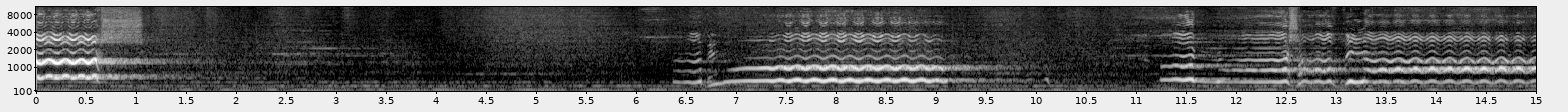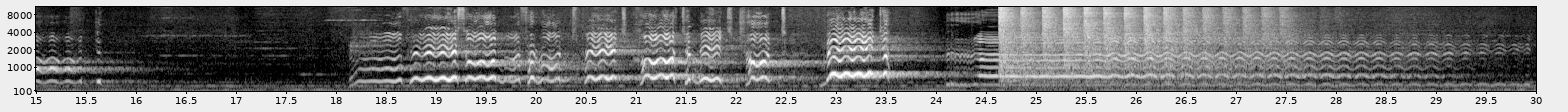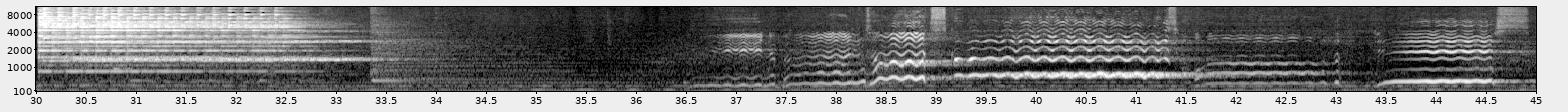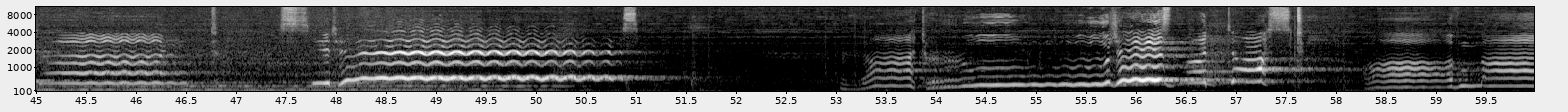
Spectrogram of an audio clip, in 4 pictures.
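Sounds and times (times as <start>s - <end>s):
operatic soprano singing: 0.0s - 1.6s, 6.3s - 10.2s, 11.1s - 16.1s, 18.1s - 30.0s, 36.5s - 51.2s, 53.1s - 59.9s
low sustained drone: 0.0s - 48.8s
bright metallic percussion: 24.6s - 27.9s, 30.0s - 34.2s.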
